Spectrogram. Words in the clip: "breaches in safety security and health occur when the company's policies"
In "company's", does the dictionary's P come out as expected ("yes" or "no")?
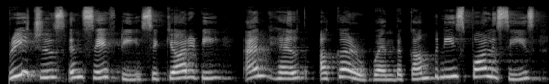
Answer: yes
